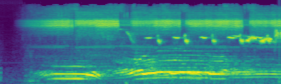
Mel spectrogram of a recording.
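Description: Birds chirp in quick repeated bursts, loud, while a deep, drawn-out lowing call with a wavering pitch runs steadily underneath. Nobody speaks.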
